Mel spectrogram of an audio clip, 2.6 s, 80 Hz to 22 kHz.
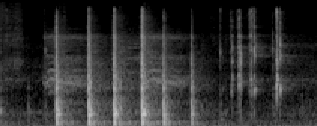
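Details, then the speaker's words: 2014 Chevy Malibu 2.5 Ecotec, code P0011, sluggish and shaky pulling away; intake cam VVT solenoid tested by tapping power: sharp clicks about every quarter second, then faint uneven ones fading out; solenoid sticking, old solenoid faulty. "So it's getting stuck. So as you can see, I'm tapping it. You see how it's stopping randomly?"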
